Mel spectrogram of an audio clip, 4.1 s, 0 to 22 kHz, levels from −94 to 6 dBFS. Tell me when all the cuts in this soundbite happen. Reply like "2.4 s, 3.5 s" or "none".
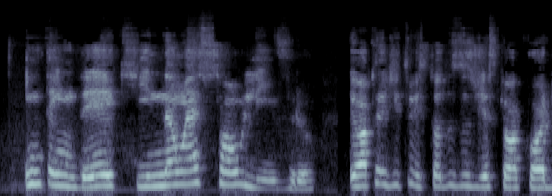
2.4 s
